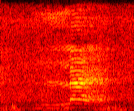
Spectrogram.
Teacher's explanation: वायु है वो जीवा के दोनों बगलों से निकलती है। ल, जीभ घूम जाती है ऊपर की तरफ, और जो हवा है वो दोनों साइडों से निकलती है, जिसको पार्श्विक बगलों से निकलती है हवा।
